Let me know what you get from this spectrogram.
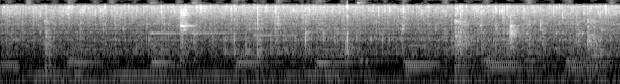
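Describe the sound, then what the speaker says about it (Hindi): Onions, ginger, garlic and cumin fry in a kadhai with a steady, close sizzle, broken now and then by faint scrapes and stirring knocks. "सारी चीजों को हमें तब तक भून लेना है जब तक कि हमारे प्याज जो है वो गोल्डन ब्राउन ना हो जाए।"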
